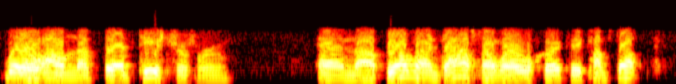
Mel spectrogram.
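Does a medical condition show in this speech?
Yes: cerebellar ataxia; team helps up and down stairs.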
